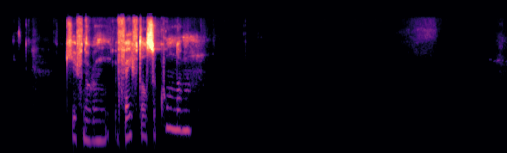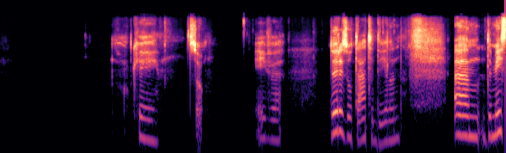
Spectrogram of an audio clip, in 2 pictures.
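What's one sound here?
A young woman speaks calmly through an online call, with pauses.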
